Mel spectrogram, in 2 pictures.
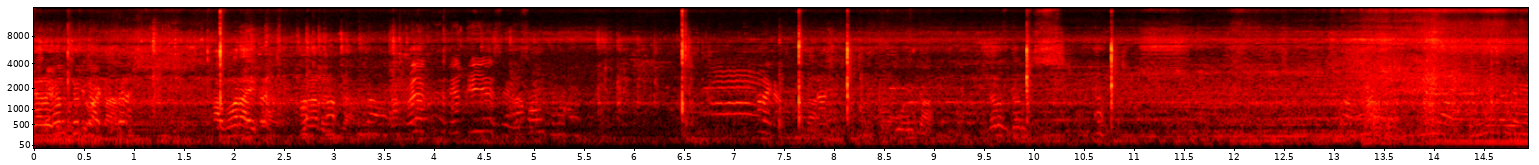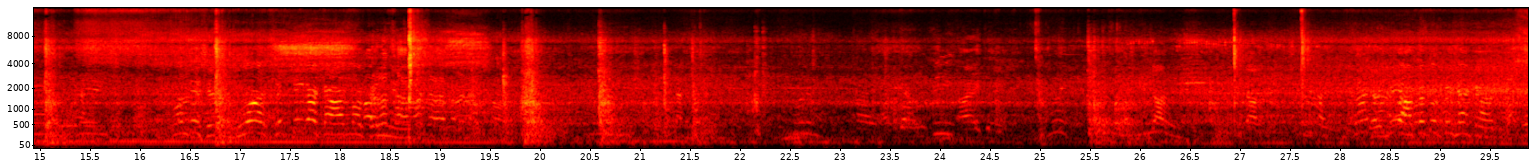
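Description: Hooves thump and clatter on a metal truck ramp.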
